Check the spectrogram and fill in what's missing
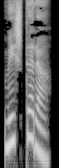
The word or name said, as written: ವಿಷ್ಟರ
